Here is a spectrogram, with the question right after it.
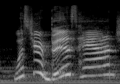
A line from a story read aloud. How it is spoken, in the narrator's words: She shouted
